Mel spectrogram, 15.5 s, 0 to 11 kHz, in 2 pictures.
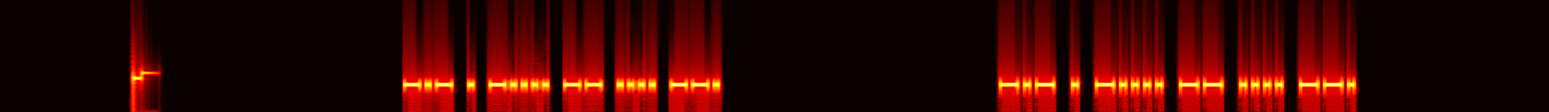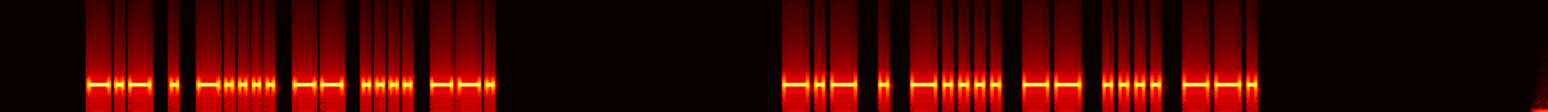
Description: Morse code, heard as a keyed tone, about 37 wpm, 700 Hz. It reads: KE6MHG KE6MHG KE6MHG KE6MHG
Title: Speed Racing - USA 2x3 Call Signs 30wpm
